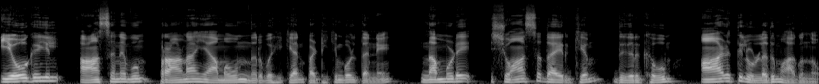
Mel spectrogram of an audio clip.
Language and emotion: Malayalam, neutral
